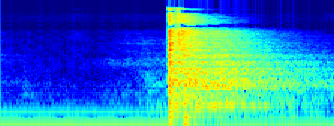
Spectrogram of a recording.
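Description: A single target-rifle shot about a second in, sharp and loud, with the range hall's echo dying away over most of a second.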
